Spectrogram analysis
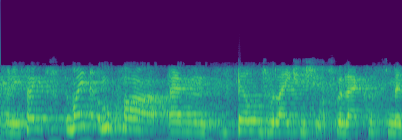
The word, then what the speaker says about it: Umpqua: Regarding Umpqua, how do you pronounce it? Umpqua.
